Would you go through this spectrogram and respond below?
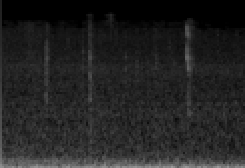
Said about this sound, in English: This is the typical traffic, unless okay. game day. Lots of this, stop and go.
